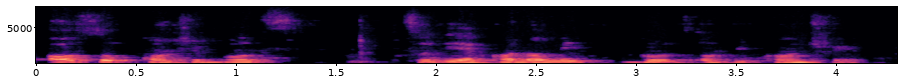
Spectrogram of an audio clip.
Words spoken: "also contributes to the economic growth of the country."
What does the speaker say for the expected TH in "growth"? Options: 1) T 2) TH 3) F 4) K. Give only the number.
1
